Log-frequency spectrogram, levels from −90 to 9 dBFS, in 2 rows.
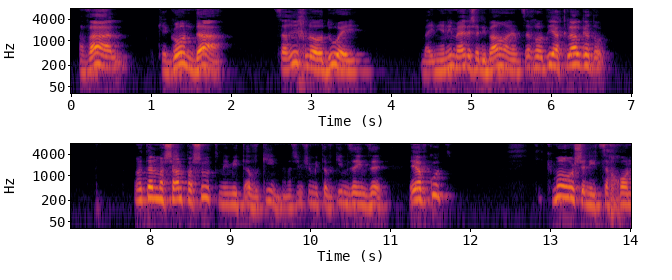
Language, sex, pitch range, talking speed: Hebrew, male, 145-210 Hz, 110 wpm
